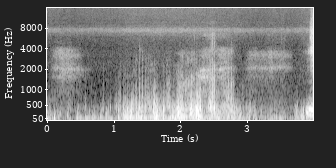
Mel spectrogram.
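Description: Wind buffeting the microphone: a low, uneven noise that swells and fades in gusts, loudest in the middle.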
